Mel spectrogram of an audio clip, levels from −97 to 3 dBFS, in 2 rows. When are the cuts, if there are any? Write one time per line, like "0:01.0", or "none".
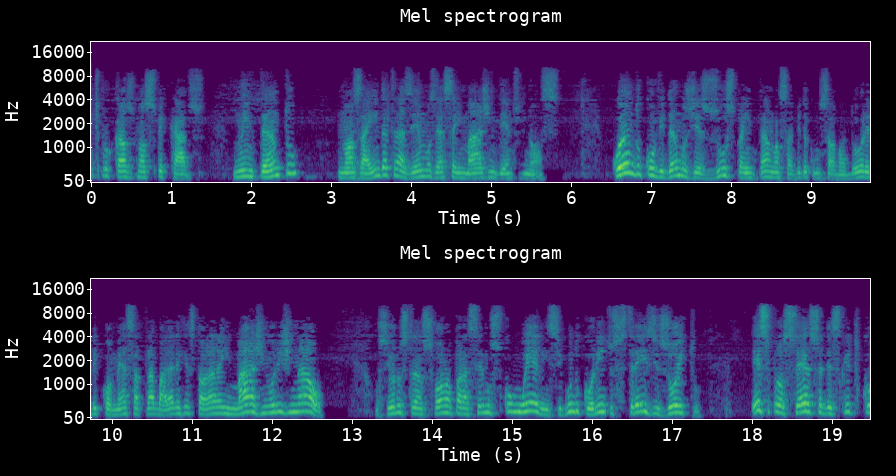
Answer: none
